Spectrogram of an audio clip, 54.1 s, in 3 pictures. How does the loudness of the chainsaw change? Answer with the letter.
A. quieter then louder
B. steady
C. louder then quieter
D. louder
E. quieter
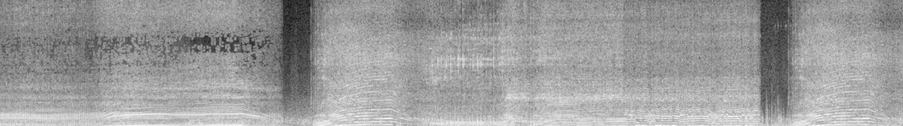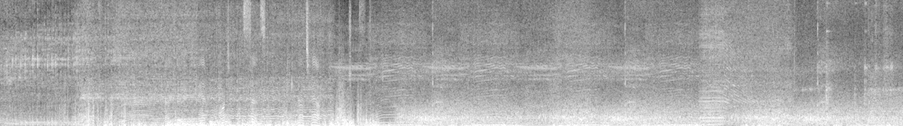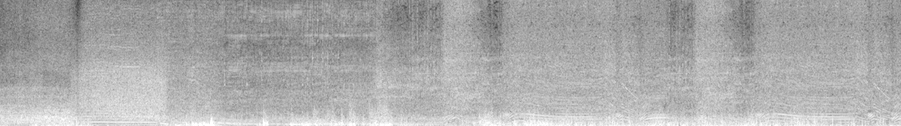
B.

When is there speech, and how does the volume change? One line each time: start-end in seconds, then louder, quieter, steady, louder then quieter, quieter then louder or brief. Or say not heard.
21.1-25.4 steady.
